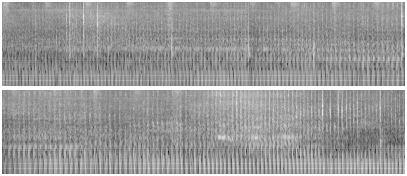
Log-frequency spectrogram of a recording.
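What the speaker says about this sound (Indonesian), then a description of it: "Nah, itu kan di belakang ada motor tuh nih." A motorcycle engine rumbles loudly and steadily nearby as it passes on a mountain trail on Mount Malabar, West Java, clattering as it runs and swelling slightly toward the end, with no voices.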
